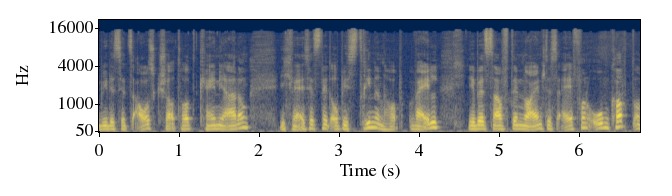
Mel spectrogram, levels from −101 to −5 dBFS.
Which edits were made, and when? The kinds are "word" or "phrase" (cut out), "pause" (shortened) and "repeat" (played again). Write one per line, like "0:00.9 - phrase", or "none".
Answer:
0:02.8 - word
0:05.6 - word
